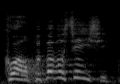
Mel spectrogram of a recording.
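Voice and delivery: high-pitched, loud, fed-up complaint; exasperated outburst. Acted. Fed up with people chatting while working, exasperated.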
